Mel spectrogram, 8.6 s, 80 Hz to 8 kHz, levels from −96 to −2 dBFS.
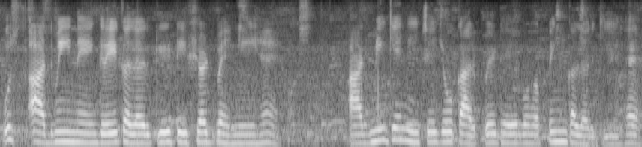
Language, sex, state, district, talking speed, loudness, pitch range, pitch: Hindi, female, Madhya Pradesh, Dhar, 140 wpm, -18 LUFS, 175-200 Hz, 185 Hz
